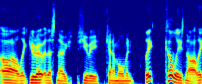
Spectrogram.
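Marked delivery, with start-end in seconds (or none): none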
